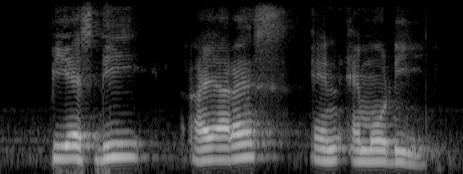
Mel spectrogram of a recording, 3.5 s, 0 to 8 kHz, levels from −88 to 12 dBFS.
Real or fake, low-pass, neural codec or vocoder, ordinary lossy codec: fake; 7.2 kHz; codec, 24 kHz, 3.1 kbps, DualCodec; Opus, 24 kbps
